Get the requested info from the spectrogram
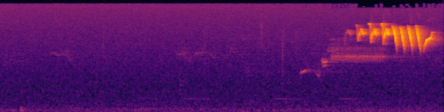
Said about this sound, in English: far off I can hear Veery, a northern water thrush.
